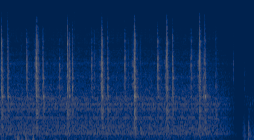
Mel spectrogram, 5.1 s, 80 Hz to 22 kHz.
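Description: Ratchet wrench clicking in irregular runs as the Hino 260 Ti diesel engine is turned over by hand in its direction of rotation, to bring it to the next top-dead-centre mark for valve adjustment. The clicking stops briefly near the end.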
